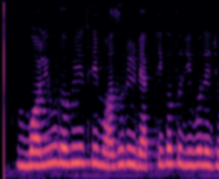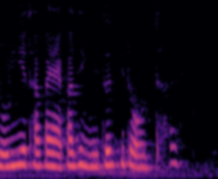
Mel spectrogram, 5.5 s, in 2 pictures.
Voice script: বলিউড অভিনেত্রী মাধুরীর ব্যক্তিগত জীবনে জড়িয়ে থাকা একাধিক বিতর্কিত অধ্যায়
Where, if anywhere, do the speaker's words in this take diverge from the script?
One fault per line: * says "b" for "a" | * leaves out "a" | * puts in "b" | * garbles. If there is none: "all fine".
all fine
